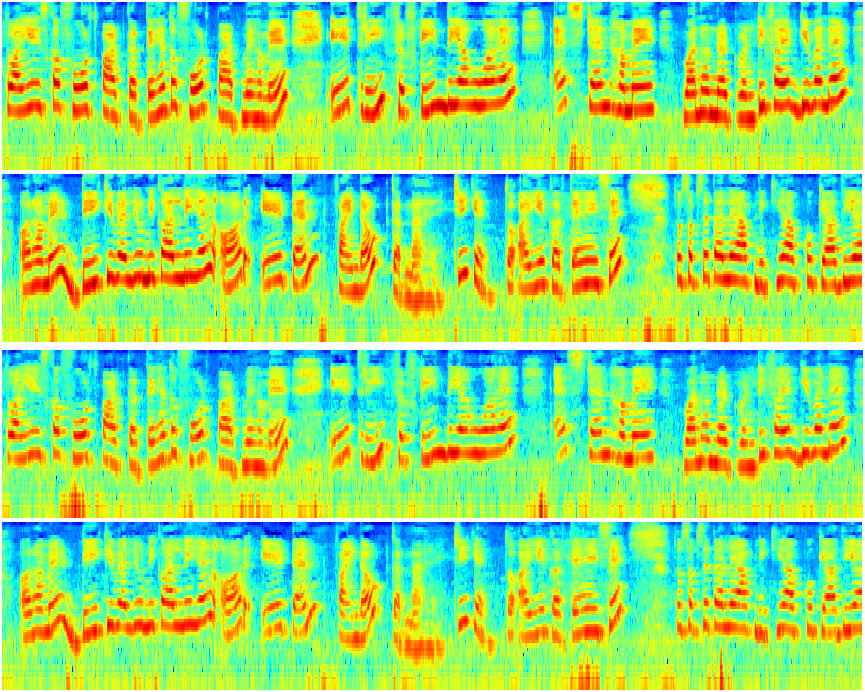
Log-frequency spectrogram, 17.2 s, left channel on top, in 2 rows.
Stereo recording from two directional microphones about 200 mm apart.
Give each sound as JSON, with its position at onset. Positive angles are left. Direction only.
{"t": 0.0, "sound": "speech", "side_deg": 45}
